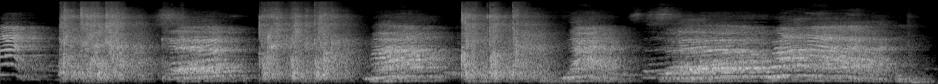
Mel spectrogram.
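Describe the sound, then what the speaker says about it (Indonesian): Schoolchildren in a classroom doing the tepuk semangat clap chant, bursts of loud group clapping alternating with chanted words, repeated in several rounds, close and energetic. "Ibu bilang tepuk semangat."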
